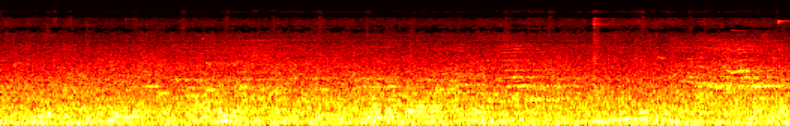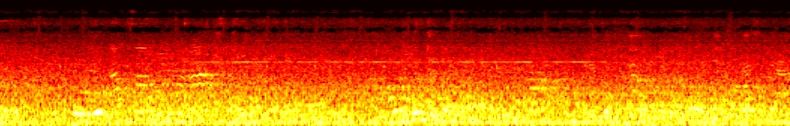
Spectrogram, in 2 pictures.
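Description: A felt-tip marker squeaks and scratches on paper.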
